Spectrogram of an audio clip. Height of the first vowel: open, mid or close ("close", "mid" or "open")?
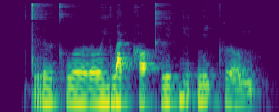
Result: close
